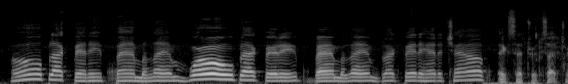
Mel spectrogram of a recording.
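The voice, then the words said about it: Singing, slipping into southern accent. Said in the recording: “your rendition cracked into a southern accent about halfway through”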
